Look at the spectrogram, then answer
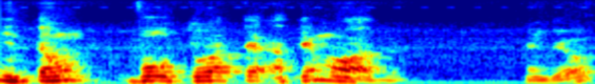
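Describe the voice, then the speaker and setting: His pitch sits high for a man. The pace is moderate. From Curitiba, Brazil. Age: 40s. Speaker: carnival street band member. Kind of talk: casual chat.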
